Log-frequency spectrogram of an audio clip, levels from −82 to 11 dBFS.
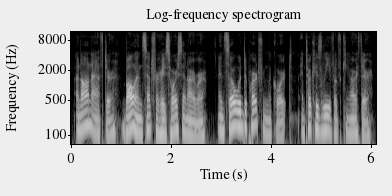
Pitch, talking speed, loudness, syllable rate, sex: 115 Hz, 225 wpm, -19 LUFS, 5.7 syllables/s, male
